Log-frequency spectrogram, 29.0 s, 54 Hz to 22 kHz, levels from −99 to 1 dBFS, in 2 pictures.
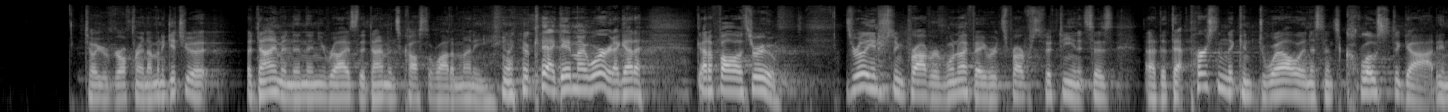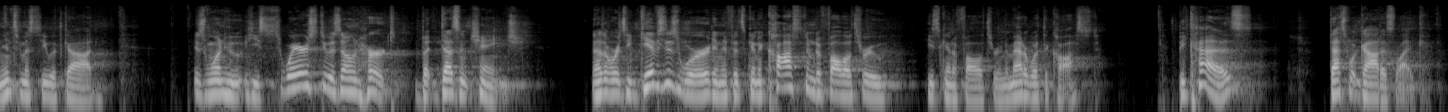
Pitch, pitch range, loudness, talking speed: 135 Hz, 120-155 Hz, -34 LUFS, 225 wpm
